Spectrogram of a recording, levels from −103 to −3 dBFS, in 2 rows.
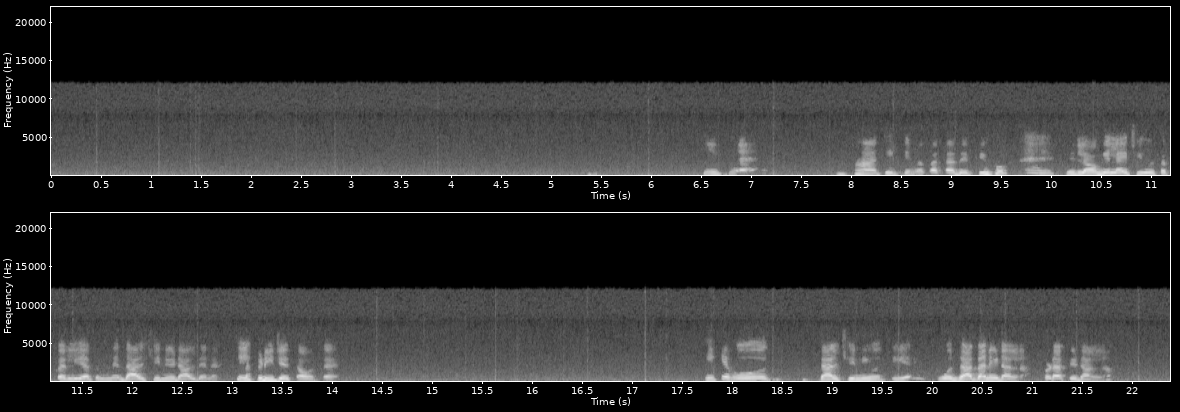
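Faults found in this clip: No faults found.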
